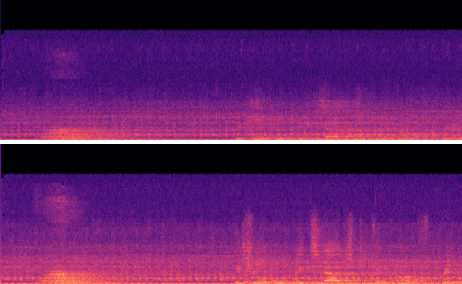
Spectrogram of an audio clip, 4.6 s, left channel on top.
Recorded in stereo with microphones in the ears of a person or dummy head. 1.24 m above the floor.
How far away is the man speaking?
About 6.5 m.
